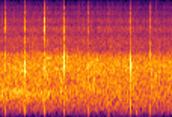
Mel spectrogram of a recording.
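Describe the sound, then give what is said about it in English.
Audience applause from a crowd for people being honored: a dense bed of clapping with sharper claps standing out at a steady, even pulse, and no voices over it. “We want to give you a shout out and applaud you for your efforts.”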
